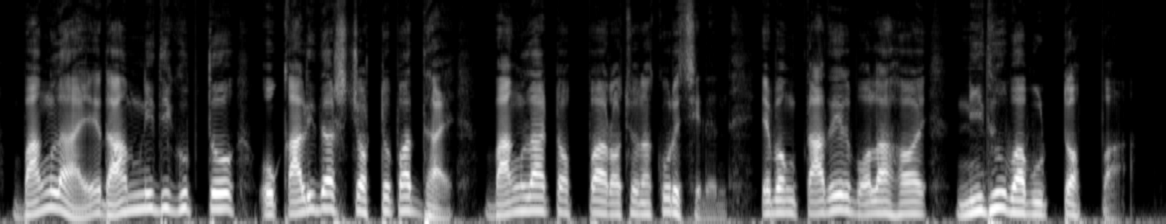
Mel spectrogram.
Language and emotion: Bengali, neutral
